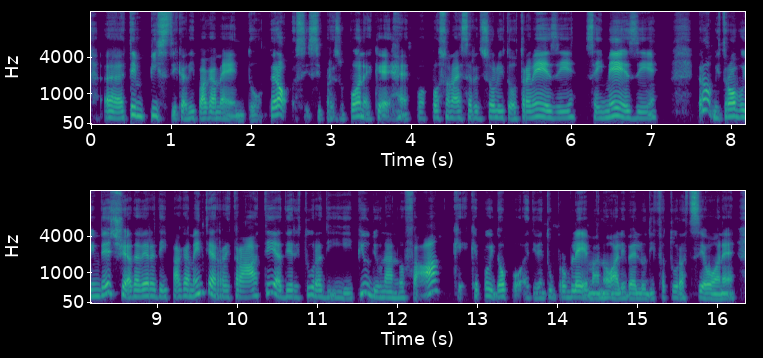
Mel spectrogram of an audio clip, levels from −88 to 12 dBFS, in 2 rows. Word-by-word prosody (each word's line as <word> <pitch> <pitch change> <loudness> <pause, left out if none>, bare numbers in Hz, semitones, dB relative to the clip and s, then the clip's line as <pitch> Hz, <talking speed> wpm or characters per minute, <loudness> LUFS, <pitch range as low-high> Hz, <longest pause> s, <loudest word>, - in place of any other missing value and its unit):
ehm, 160 -2 0
tempistica 215 -3 +2
di 165 - -8
pagamento, 165 +9 -1
però 240 +3 +5
si - - -2
si - - 0
presuppone - - -2
che, - - +2
eh, - - -3
po 155 -2 -12
possono 175 -1 0
essere 170 +1 +1
di 150 - -6
solito 175 -1 -2
3 170 +1 -1
mesi? 175 -2 +4
6 160 -3 -3
mesi? 175 -4 +5 0.5
Però 375 - 0
mi 160 - -11
trovo 200 -1 +3
invece 220 +7 +1
ad - - 0
avere 180 +1 +1
dei 170 0 -9
pagamenti 190 +11 -2
arretrati 175 - -1
addirittura 170 +3 -4
di 135 -4 -13
più 260 +1 -7
di 175 - -9
1 155 - -12
anno 145 -1 -5
fa, 320 - +2
che 450 +1 -12
che - - -9
poi 195 -3 -6
dopo 175 +1 -3
eh, 150 - -13
diventa 140 +2 -14
un - - -19
problema, 155 -5 +1
no, - - -3
a 120 - +2
livello 130 -1 -4
di 125 +2 -9
fatturazione, 140 -5 0
170 Hz, 175 wpm, -27 LUFS, 155-195 Hz, 0.5 s, però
